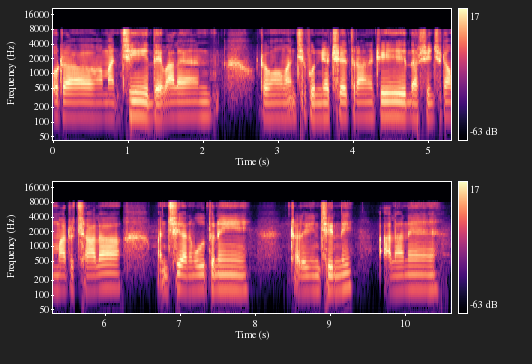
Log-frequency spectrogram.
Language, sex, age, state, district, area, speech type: Telugu, male, 18-30, Telangana, Medchal, urban, spontaneous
